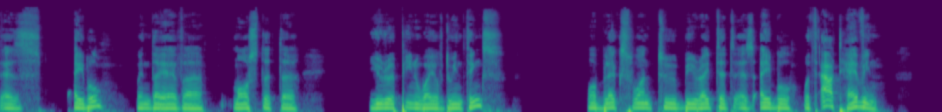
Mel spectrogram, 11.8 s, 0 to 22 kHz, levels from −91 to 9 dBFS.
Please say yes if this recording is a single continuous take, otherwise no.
yes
